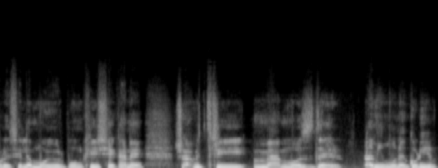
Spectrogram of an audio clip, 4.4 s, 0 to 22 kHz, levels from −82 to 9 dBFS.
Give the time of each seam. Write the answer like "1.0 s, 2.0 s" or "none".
2.5 s, 3.5 s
